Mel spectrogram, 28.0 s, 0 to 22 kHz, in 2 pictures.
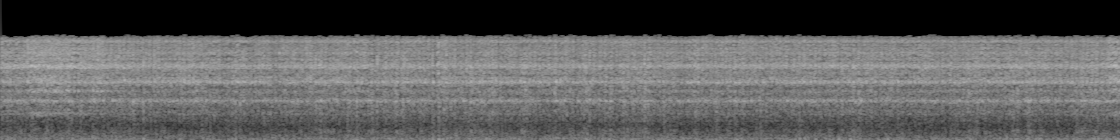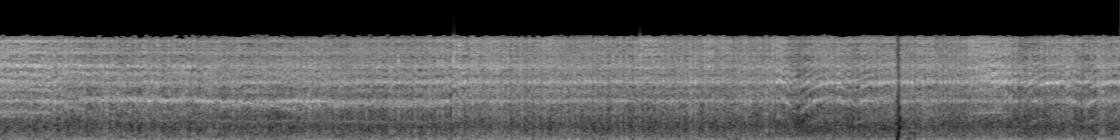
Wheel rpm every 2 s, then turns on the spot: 200, 200, 200, 200, 200, 200, 200, 160, 130, 140, 190, 170, 170, 140.
none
